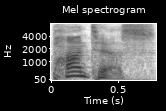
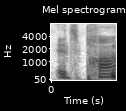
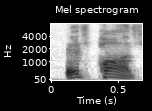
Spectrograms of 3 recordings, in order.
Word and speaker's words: Pontes: I wanted to make sure it's not Pontes. It's Ponce. No, it's Ponce. Yeah, I'm Portuguese. So it's one syllable, we like to swallow our words.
